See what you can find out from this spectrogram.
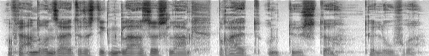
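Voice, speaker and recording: An actor playing a middle-aged hard-boiled private detective in a radio crime drama, dry and laconic. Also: male voice, on the low side, fairly even intonation, moderate pace, faint music behind. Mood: dry, wry. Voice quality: husky, gravelly.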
